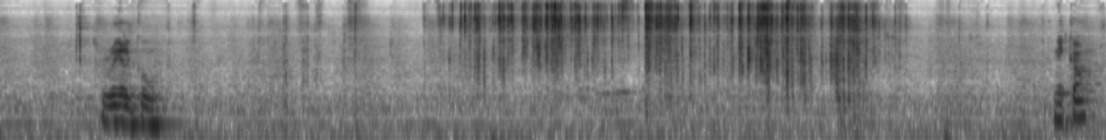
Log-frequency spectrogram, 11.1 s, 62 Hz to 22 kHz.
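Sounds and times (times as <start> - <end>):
foil packet crinkling and tearing: 4.4 - 9.1.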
